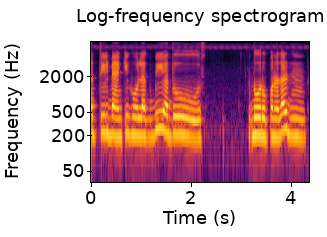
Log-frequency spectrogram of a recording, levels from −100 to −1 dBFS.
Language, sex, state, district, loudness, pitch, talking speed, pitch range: Kannada, female, Karnataka, Bidar, -15 LUFS, 205 Hz, 165 wpm, 195-215 Hz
